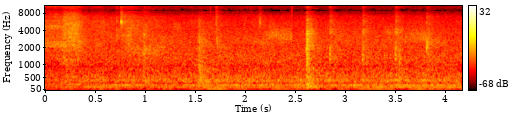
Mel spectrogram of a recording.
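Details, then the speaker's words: GeoPro RV fridge switching to propane after air was purged from the gas line: sharp, light igniter ticks a few times a second until the burner lights. This is normal ignition. "it's checking trying to ignite the propane and now you hear the ignitor's gone off because it's burning now and it's actually cooling the fridge with propane"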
